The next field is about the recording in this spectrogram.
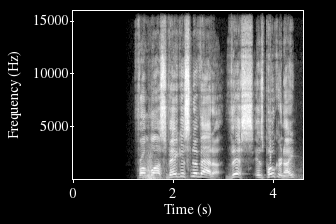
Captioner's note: voiceover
